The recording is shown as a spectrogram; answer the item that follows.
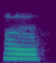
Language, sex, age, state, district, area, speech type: Kashmiri, female, 18-30, Jammu and Kashmir, Budgam, rural, conversation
